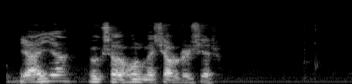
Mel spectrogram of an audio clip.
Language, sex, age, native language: Icelandic, male, 60-69, Icelandic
